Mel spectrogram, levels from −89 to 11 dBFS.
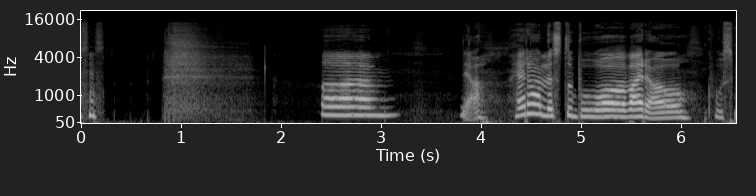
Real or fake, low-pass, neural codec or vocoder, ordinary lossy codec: fake; 14.4 kHz; vocoder, 48 kHz, 128 mel bands, Vocos; MP3, 96 kbps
